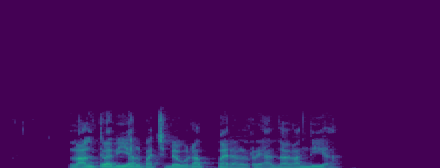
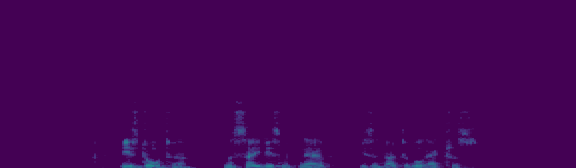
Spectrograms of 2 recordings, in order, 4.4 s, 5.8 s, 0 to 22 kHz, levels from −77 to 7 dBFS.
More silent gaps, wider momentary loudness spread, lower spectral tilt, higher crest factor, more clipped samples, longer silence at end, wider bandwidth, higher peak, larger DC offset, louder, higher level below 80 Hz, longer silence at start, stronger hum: second, none vs 2.04-2.23 s, 3.43-3.57 s; second, 9 LU vs 14 LU; second, -3.5 dB/octave vs -5 dB/octave; about the same, 24 dB vs 20 dB; neither; about the same, 1 s vs 1 s; second, 8 kHz vs 11.5 kHz; first, -12 dBFS vs -30 dBFS; neither; first, -34 LUFS vs -48 LUFS; first, -60 dBFS vs under -90 dBFS; second, 0.7 s vs 0.95 s; neither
